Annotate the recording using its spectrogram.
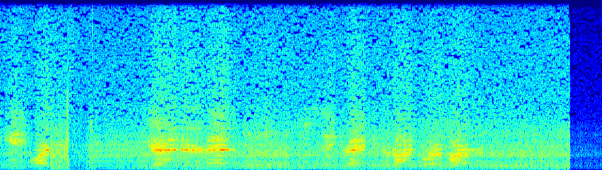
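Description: An unintelligible voice calling out over the steady drone of a boat engine, from an old film soundtrack. The sound cuts off abruptly near the end.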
